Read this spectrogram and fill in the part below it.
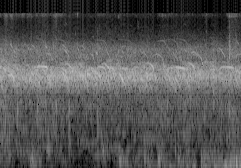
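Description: Day-old chicks in a poultry brooder cheep continuously in a dense, high-pitched chorus, many birds peeping at once at steady close range, with no talk.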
